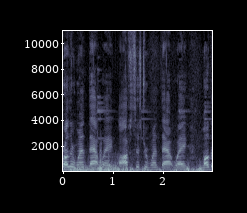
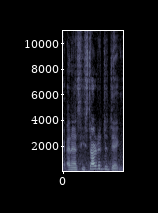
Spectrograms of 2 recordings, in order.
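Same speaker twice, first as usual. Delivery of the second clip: usual speaking voice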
